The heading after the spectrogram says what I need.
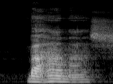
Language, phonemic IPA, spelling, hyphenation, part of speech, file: Dutch, /baːˈɦaː.maːs/, Bahama's, Ba‧ha‧ma's, proper noun, Nl-Bahama's.ogg
- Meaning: Bahamas (an archipelago and country in the Caribbean)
